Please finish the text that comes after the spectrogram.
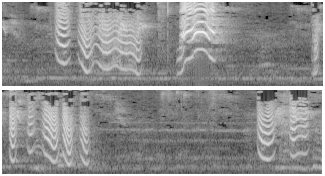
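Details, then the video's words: Household parrot that says "mummy" and "papa" utters strong, rich-toned phrases in bursts, each with a wavering, looping pitch, separated by short pauses. A final burst comes after a quiet gap. "मम्मी - पापा बोलने वाला तोता"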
